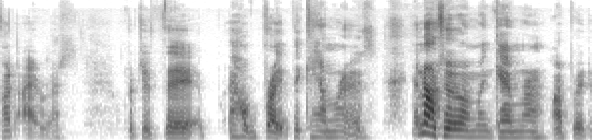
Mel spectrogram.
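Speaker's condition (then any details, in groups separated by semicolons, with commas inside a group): Cerebral palsy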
